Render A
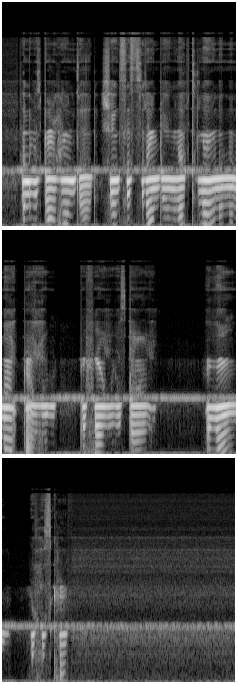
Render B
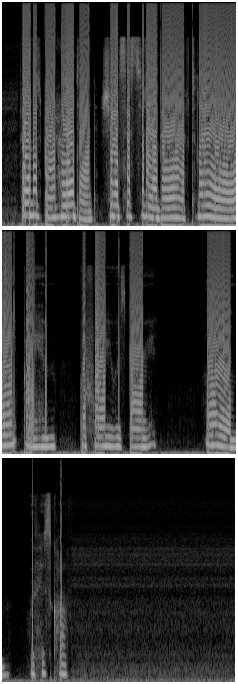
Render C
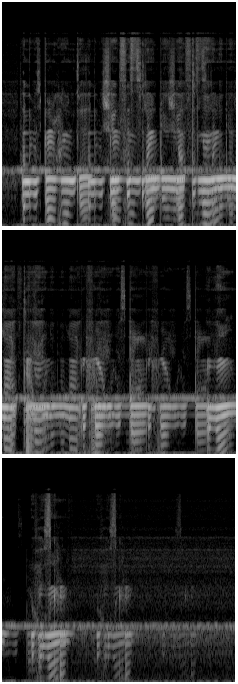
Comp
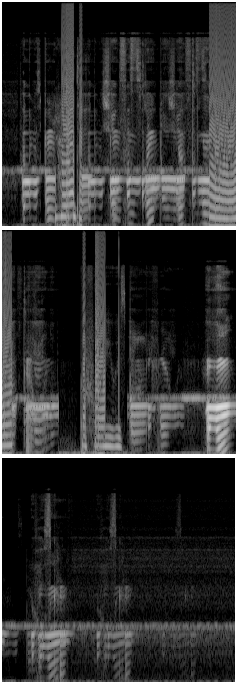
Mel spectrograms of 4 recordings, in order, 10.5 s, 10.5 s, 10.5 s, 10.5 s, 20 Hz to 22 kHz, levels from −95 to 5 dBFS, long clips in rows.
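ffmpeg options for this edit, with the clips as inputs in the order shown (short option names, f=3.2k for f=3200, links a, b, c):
-filter_complex "[1:a]asplit=3[a][b][c];[2:a]asplit=5[d][e][f][g][h];[d]atrim=end=0.802[i];[a]atrim=start=0.798:end=1.202[j];[e]atrim=start=1.198:end=3.112[k];[b]atrim=start=3.108:end=3.662[l];[f]atrim=start=3.658:end=4.362[m];[c]atrim=start=4.358:end=5.392[n];[g]atrim=start=5.388:end=6.25[o];[0:a]atrim=start=6.19:end=6.94[p];[h]atrim=start=6.88[q];[i][j]acrossfade=d=0.004:c1=hsin:c2=hsin[r];[r][k]acrossfade=d=0.004:c1=hsin:c2=hsin[s];[s][l]acrossfade=d=0.004:c1=hsin:c2=hsin[t];[t][m]acrossfade=d=0.004:c1=hsin:c2=hsin[u];[u][n]acrossfade=d=0.004:c1=hsin:c2=hsin[v];[v][o]acrossfade=d=0.004:c1=hsin:c2=hsin[w];[w][p]acrossfade=d=0.06:c1=tri:c2=tri[x];[x][q]acrossfade=d=0.06:c1=tri:c2=tri"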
